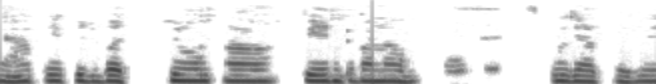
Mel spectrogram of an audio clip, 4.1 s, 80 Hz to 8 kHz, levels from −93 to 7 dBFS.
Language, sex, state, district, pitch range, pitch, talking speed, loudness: Hindi, female, Chhattisgarh, Balrampur, 190-205 Hz, 200 Hz, 175 wpm, -28 LUFS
